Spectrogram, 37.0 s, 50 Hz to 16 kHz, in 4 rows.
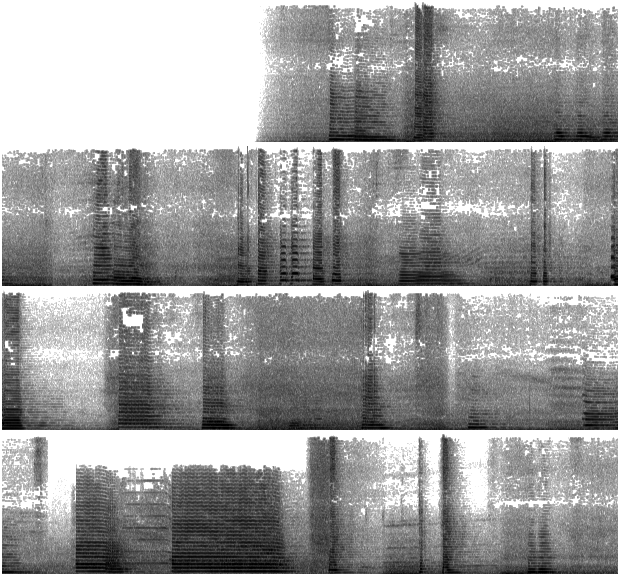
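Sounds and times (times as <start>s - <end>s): rumble of passing trains: 3.9s - 36.9s
train horn blasts: 4.9s - 6.8s, 8.2s - 9.5s, 10.6s - 11.8s, 12.8s - 14.5s, 15.2s - 16.5s, 17.1s - 17.7s, 18.4s - 19.6s, 20.2s - 22.1s, 22.8s - 24.5s, 25.4s - 26.2s, 27.2s - 36.2s.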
